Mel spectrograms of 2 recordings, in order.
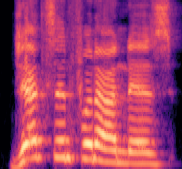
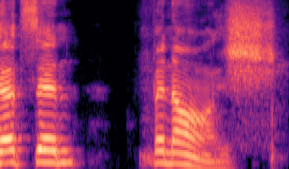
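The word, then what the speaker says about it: Gedson Fernandes: mobilization of players here Jetson Fernandez oh no no no no no no no no j Jetson fange say it right Jetson fange he leaves Tottenham and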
